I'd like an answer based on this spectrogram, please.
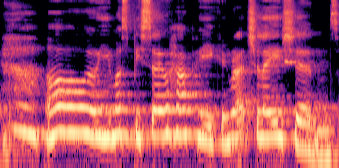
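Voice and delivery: hammed-up cheerful villagers; excited villagers. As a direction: gush like delighted neighbours. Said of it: "they say".

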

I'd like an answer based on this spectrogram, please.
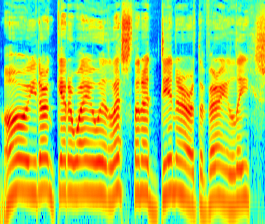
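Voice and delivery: high, fluttery and anxious; fret, as if late already; nervous. A narrator's reading. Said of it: "she said nervously".

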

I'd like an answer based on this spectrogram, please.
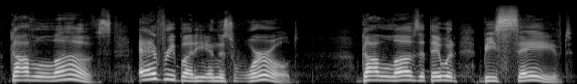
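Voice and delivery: impassioned pulpit preaching; full-force preaching. Acted. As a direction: preach it out to the room.

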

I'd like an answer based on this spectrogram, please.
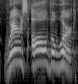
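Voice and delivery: slow, loud, disbelieving preacher's question; incredulous shout. Real, not acted. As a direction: call it out like you can't believe it.

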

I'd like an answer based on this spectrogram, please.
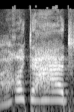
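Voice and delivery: a hint of a cheeky sedated boy; bold boy. Imitating the groggy boy greeting his dad, lightly cheeky. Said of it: "just being really, like, bold".

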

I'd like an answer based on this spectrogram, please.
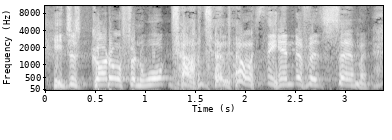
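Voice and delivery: chuckling while telling; laughing. Real, not acted. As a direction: laugh through the words. Laughing at a funny story.

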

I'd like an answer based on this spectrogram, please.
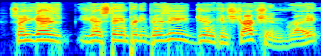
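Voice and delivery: lightly voiced chatty receptionist, high and loud; a hint of a bubbly receptionist making small talk. Receptionist chatting up a patient, a light bubbly mock voice. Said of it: "she goes".

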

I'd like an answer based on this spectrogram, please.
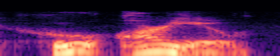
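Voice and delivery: slow, searching question; slow, puzzled question. Retold or imitated. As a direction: ask it slowly, as if puzzled. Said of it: "they're like".

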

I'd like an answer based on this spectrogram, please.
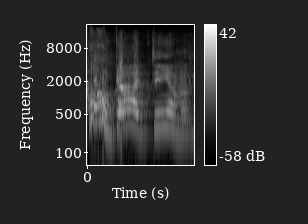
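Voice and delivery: slow, high laughing exclamation; laughing curse. Real, not acted. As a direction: stretch it out while laughing. Laughing at failed round.

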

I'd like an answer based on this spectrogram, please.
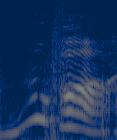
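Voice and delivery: high loud whip-crack call. Retold or imitated. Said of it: "It's the whip sound".

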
